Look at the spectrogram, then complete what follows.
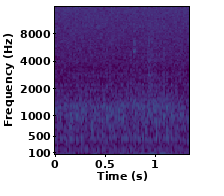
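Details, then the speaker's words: Atari 410 cassette unit after replacing only the main drive belt: soft steady whir, no wobble or scraping, spindle turning on fast forward and rewind; normal running, belt fix cured it. "the motor there you can hear the spindle turning on it fast forward and you can hear it again on rewind"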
